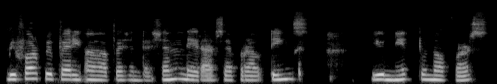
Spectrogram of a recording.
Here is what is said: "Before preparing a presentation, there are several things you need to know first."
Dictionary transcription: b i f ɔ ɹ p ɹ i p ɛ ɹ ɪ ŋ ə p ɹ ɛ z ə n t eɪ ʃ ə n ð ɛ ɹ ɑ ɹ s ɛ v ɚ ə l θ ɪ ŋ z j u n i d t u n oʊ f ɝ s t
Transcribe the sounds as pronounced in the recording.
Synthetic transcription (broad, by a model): b i f ɔ ɹ p ɹ i p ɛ ɹ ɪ ŋ ə p ɹ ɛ s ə n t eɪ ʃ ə n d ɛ ɹ ɑ ɹ s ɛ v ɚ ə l t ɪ ŋ s j u n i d t u n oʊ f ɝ s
